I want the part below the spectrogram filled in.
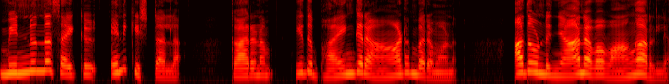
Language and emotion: Malayalam, disgusted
